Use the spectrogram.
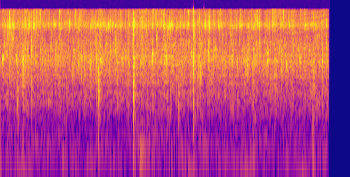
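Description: Bagda fish frying in a hot pan gives a steady, dense sizzle and crackle. Sharp spitting pops break through now and then, with no talk over it.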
